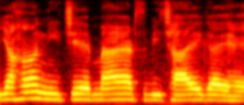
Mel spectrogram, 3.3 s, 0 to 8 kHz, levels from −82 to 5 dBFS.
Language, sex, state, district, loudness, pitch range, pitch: Hindi, male, Haryana, Rohtak, -13 LUFS, 150-165 Hz, 160 Hz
